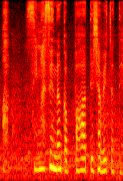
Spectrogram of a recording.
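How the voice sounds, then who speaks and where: An actress playing a polite, reserved, slightly hesitant young music fan in a radio drama. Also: female voice, medium pitch, fairly even intonation, fast, slight background noise, lightly acted. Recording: music behind the voice.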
